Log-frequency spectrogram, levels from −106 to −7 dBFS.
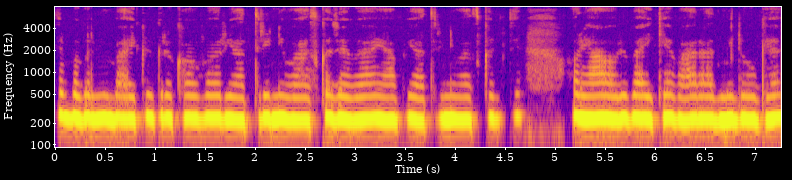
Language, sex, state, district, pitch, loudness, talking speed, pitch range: Hindi, female, Jharkhand, Deoghar, 230 Hz, -10 LUFS, 240 wpm, 225-235 Hz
